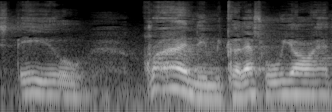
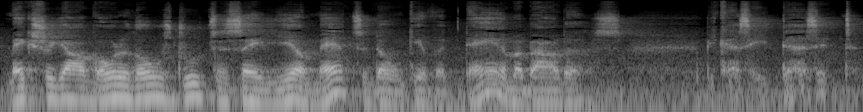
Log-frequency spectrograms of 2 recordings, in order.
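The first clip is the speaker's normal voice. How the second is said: soft, hushed defiant aside; conspiratorial whisper; 6 semitones lower, 9 dB quieter than usual. Real, not acted. Speaker telling listeners to gossip, in a whisper. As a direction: whisper it like a secret dare.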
